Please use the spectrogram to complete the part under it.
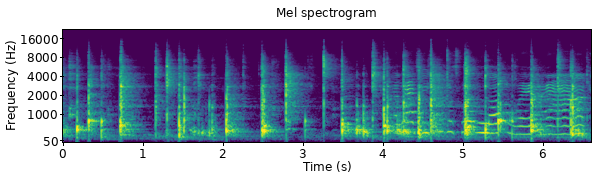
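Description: A plastic cup knocks against a table in a quick rhythm.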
